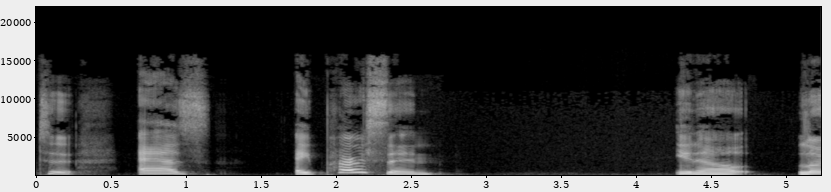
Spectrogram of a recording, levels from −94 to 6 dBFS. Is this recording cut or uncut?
uncut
